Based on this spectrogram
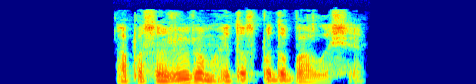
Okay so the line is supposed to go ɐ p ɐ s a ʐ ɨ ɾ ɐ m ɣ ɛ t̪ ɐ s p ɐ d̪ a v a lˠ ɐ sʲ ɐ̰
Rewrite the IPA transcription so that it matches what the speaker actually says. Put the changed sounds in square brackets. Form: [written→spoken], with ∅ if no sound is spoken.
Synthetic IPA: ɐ p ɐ s a ʐ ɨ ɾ ɐ m ɣ ɛ t̪ ɐ s p ɐ d̪ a [v→b] a lˠ ɐ sʲ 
